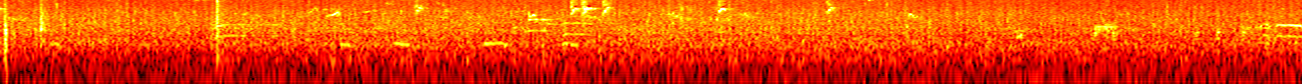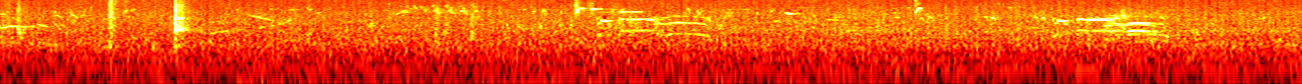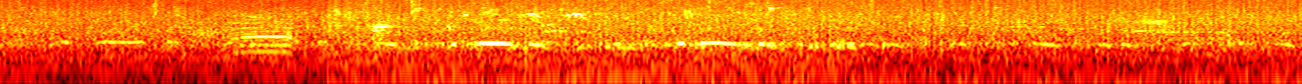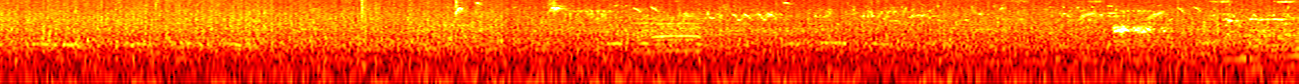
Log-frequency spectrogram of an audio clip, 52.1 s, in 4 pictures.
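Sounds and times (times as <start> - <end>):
steady background hiss: 0.0 - 52.0
birds chirping and calling: 26.9 - 36.4, 43.6 - 52.0.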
